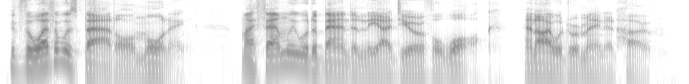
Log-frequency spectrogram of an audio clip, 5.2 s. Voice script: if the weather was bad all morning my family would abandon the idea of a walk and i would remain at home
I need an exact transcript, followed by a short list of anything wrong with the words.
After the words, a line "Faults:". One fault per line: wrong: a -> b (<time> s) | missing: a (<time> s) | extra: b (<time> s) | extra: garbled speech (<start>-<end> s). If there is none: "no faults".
if the weather was bad all morning my family would abandon the idea of a walk and i would remain at home
Faults:
no faults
